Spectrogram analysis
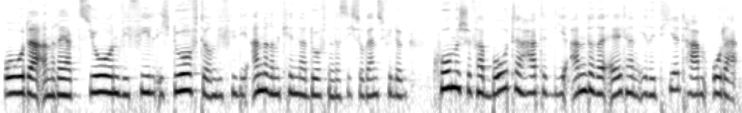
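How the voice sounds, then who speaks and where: A woman's voice: medium pitch, fairly even intonation, moderate pace, a little mellow. Candid, reflective woman telling her story. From Germany, raised partly in Greece. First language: Greek. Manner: reflective, candid, with frequent fillers and restarts. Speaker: author and performer, guest. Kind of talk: relaxed conversational interview.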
